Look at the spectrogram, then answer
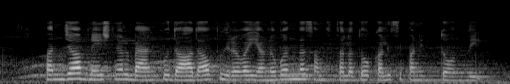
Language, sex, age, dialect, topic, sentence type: Telugu, female, 18-24, Southern, banking, statement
